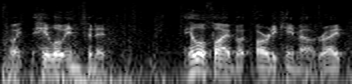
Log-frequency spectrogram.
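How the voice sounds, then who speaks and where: A man's voice: fairly low pitch, animated, brisk, fairly bright tone, a little hiss or hum. A man giving casual let's play commentary, explaining things and correcting himself as he goes.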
